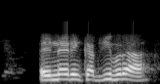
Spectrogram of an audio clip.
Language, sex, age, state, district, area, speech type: Bodo, male, 60+, Assam, Udalguri, rural, conversation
